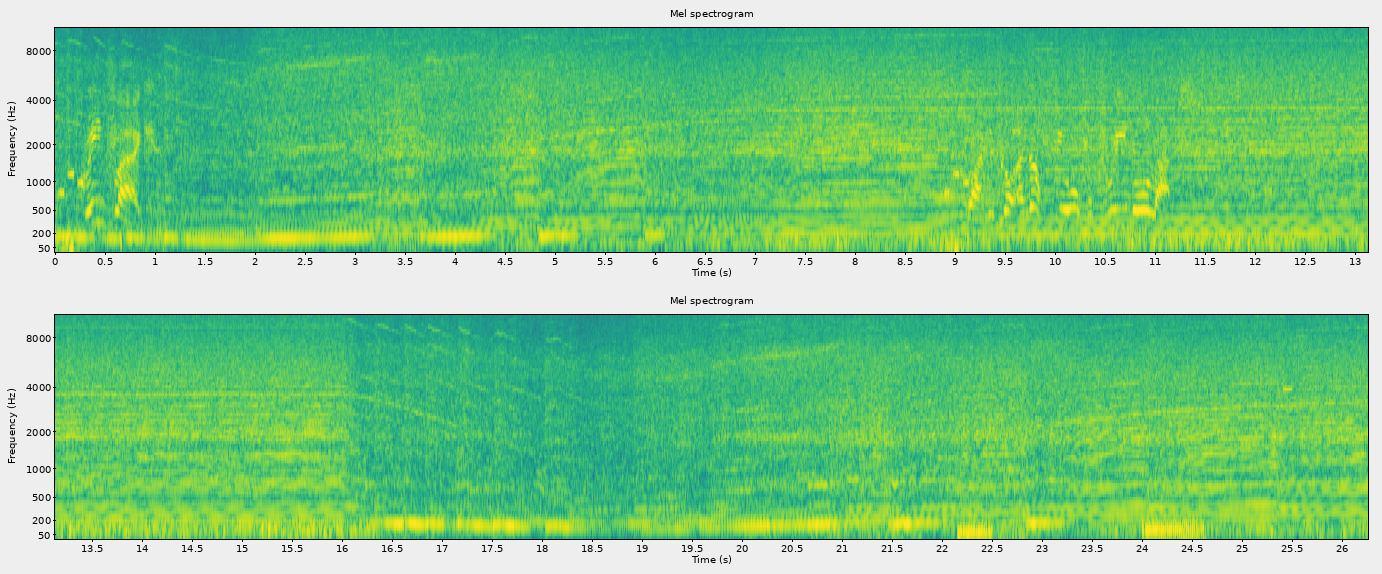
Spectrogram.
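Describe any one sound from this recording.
A racing car engine screams at high revs, rising through the gears and dropping as it brakes.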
